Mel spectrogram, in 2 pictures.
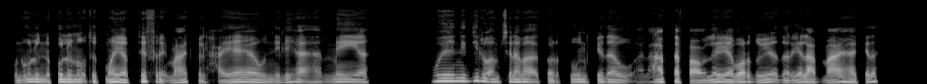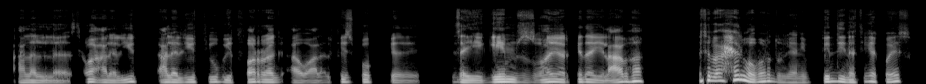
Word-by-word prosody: ونقول 95 Hz, +6 st, -2 dB
له 120 Hz, -, +2 dB
إن 100 Hz, -, -2 dB
كل 110 Hz, +2 st, +1 dB
نقطة 105 Hz, -1 st, -3 dB
مَيَّة 110 Hz, +1 st, +4 dB
بتفرق 110 Hz, 0 st, -2 dB
معاك 100 Hz, +5 st, -2 dB
في -, -, -31 dB
الحياة 105 Hz, +4 st, -1 dB
وإن 100 Hz, -1 st, -4 dB
ليها 100 Hz, 0 st, -4 dB
أهمية، 105 Hz, +1 st, -2 dB, 0.7 s
وندِّي 150 Hz, +1 st, +2 dB
له 155 Hz, -7 st, +1 dB
أمثلة 120 Hz, +2 st, -1 dB
بقى 115 Hz, -3 st, -1 dB
كرتون 100 Hz, +2 st, -5 dB
كده 105 Hz, -1 st, -1 dB
وألعاب 100 Hz, +4 st, -4 dB
تفاعلية 105 Hz, +1 st, 0 dB
برضو 105 Hz, +1 st, -1 dB
يقدر 100 Hz, -3 st, -2 dB
يلعب 105 Hz, +1 st, +1 dB
معاها 105 Hz, +4 st, +1 dB
كده، 110 Hz, +5 st, -4 dB, 0.7 s
على 95 Hz, 0 st, 0 dB
ال 85 Hz, -2 st, -3 dB
سواء 120 Hz, +1 st, -1 dB
على 100 Hz, -1 st, 0 dB
اليو 105 Hz, +7 st, 0 dB, 0.2 s
على 105 Hz, +1 st, +2 dB
اليوتيوب 110 Hz, +2 st, -2 dB
يتفرج 105 Hz, +2 st, +1 dB
أو 85 Hz, -1 st, -2 dB
على 90 Hz, 0 st, -4 dB
الفيسبوك 110 Hz, +3 st, -4 dB, 0.8 s
زي 95 Hz, -4 st, +3 dB
جيمز 115 Hz, +1 st, +5 dB
صغيّر 110 Hz, +2 st, +3 dB
كده 115 Hz, 0 st, +3 dB
يلعبها، 110 Hz, +9 st, +4 dB, 0.6 s
بتبقى 175 Hz, +1 st, +4 dB
حلوة 215 Hz, -1 st, +7 dB
برضو 135 Hz, -3 st, +1 dB
يعني 90 Hz, -1 st, -6 dB
بتدِّي 125 Hz, +8 st, +1 dB
نتيجة 110 Hz, +6 st, 0 dB
كويّسة. 135 Hz, +5 st, 0 dB
105 Hz, 160 wpm, -24 LUFS, 95-115 Hz, 0.8 s, حلوة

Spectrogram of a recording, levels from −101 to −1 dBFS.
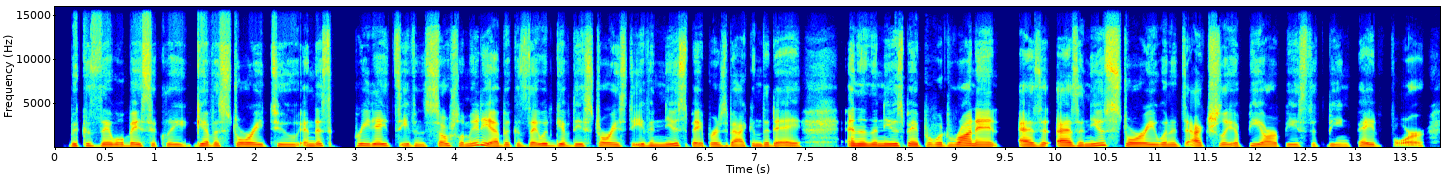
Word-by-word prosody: because 195 Hz, -1 st, -2 dB
they 190 Hz, 0 st, +1 dB
will 180 Hz, -1 st, 0 dB
basically 180 Hz, 0 st, -3 dB
give 200 Hz, -1 st, +1 dB
a 195 Hz, -, 0 dB
story 180 Hz, -2 st, +1 dB
to 170 Hz, 0 st, -3 dB
and 185 Hz, +1 st, -1 dB
this 205 Hz, +1 st, -1 dB, 0.3 s
predates 205 Hz, -1 st, +1 dB
even 185 Hz, -4 st, -4 dB
social 200 Hz, +2 st, -2 dB
media 210 Hz, -, +2 dB
because 180 Hz, +1 st, -6 dB
they 185 Hz, +1 st, +1 dB
would 210 Hz, -1 st, +2 dB
give 195 Hz, -1 st, 0 dB
these 185 Hz, -1 st, -1 dB
stories 180 Hz, -2 st, -1 dB
to -, -, -9 dB
even 185 Hz, -2 st, -1 dB
newspapers 175 Hz, -3 st, -1 dB
back 175 Hz, 0 st, -1 dB
in 180 Hz, -2 st, -1 dB
the 175 Hz, -, -1 dB
day, 95 Hz, -, 0 dB, 0.5 s
and 200 Hz, 0 st, +6 dB
then 195 Hz, -1 st, +6 dB
the 185 Hz, -, +3 dB
newspaper 195 Hz, -1 st, +2 dB
would 180 Hz, 0 st, -1 dB
run 195 Hz, +4 st, +5 dB
it 175 Hz, 0 st, +3 dB, 0.2 s
as 180 Hz, -1 st, +3 dB
a 180 Hz, -, 0 dB
as 195 Hz, -1 st, +5 dB
a -, -, +1 dB
news 225 Hz, +8 st, +1 dB
story 175 Hz, -3 st, +2 dB
when 175 Hz, +1 st, 0 dB
it's 175 Hz, -1 st, -4 dB
actually 190 Hz, -1 st, 0 dB
a 170 Hz, -, -1 dB
PR 180 Hz, -4 st, 0 dB
piece 170 Hz, -3 st, -5 dB
that's 170 Hz, -3 st, -14 dB
being 160 Hz, -4 st, -6 dB
paid 170 Hz, -3 st, 0 dB
for. -, -, -3 dB
185 Hz, 215 wpm, -23 LUFS, 175-195 Hz, 0.5 s, and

